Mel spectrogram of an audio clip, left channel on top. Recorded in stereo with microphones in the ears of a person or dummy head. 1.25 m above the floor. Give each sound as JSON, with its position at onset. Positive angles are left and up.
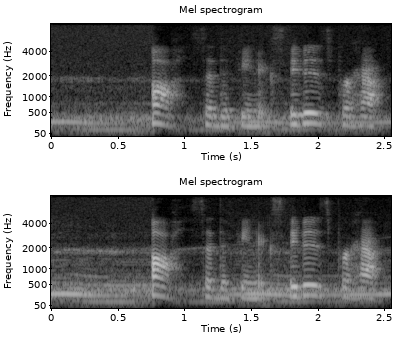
{"t": 0.8, "sound": "a woman speaking", "side_deg": -35, "distance_m": 0.7}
